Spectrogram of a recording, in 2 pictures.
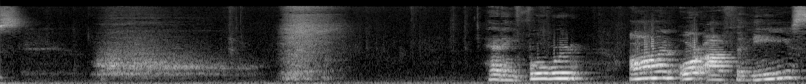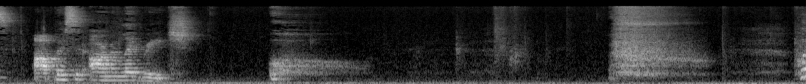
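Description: A man breathes out loudly between his words.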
